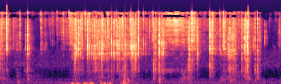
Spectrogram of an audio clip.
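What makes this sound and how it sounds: A craft knife blade cuts and scrapes crumbly cubes off the surface of a solid cream bar of soap that is already scored and held in the hand. Crisp, bright scratching and crunching cuts come in quick bursts, with a denser stretch of scraping in the middle. Small pieces crumble away with each short, dry stroke.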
